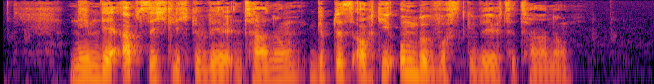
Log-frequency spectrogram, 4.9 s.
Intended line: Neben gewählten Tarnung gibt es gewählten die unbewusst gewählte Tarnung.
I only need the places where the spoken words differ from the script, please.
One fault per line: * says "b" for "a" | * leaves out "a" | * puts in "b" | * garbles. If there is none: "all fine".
* puts in "der absichtlich"
* says "auch" for "gewählten"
